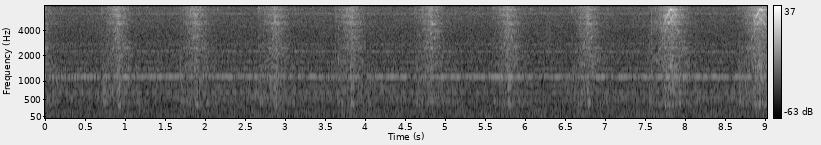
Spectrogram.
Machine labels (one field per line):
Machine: slide rail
